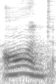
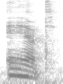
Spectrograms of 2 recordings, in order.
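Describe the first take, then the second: First: It is said with a British pronunciation. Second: It is said with a non-British pronunciation. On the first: This is how British people say it. The speaker calls it wrong. "Who says aunt? I'm not British" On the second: This is how the speaker says it. The speaker calls it right. "I'm not British"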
